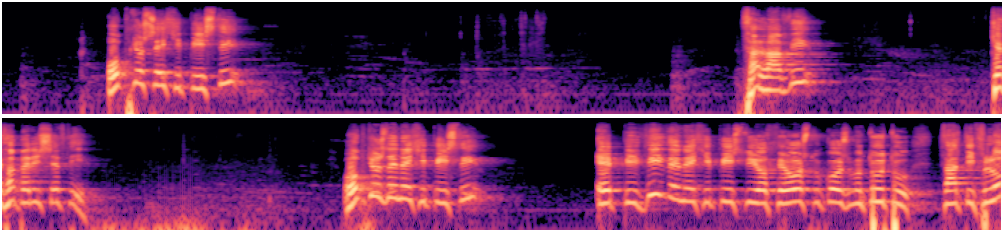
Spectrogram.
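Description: An elderly man speaks with animation into a microphone, in bursts with pauses.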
